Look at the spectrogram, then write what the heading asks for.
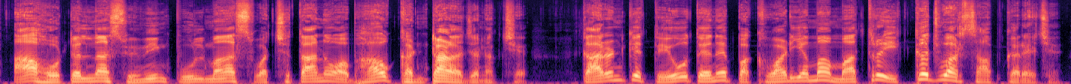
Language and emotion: Gujarati, disgusted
